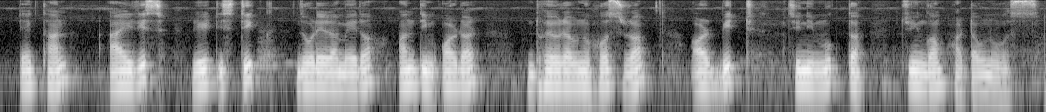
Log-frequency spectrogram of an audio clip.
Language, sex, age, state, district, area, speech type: Nepali, male, 18-30, West Bengal, Kalimpong, rural, read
